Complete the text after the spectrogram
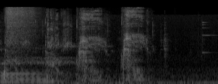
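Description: Fire crackles as a creature burns.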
